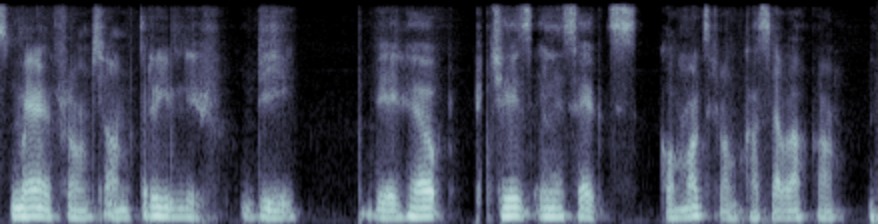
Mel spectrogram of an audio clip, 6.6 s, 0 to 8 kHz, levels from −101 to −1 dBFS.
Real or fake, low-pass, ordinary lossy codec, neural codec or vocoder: fake; 7.2 kHz; none; codec, 24 kHz, 1.5 kbps, HILCodec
